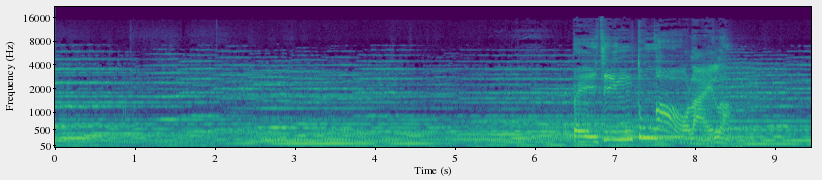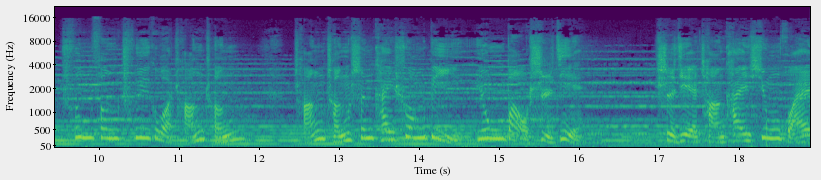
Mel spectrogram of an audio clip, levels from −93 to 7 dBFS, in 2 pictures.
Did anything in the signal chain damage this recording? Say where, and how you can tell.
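Yes: short noise blips at 0.69–0.92 s and 18.24–18.34 s. This is DAB burbling: weak reception let bit errors corrupt the MP2 audio data, putting short bursts of noise into sub-bands.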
